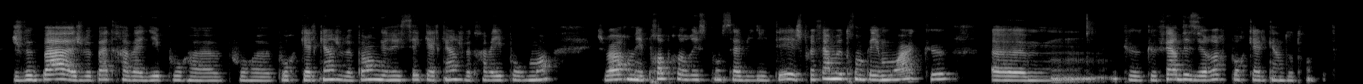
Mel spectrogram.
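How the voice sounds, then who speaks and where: A woman speaks at a moderate pace with a medium pitch, somewhat breathy and with fairly even intonation. Her loudness swings widely over a quiet background. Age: 20s. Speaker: English trainer and online entrepreneur. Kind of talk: interview. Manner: halting, many repetitions.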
